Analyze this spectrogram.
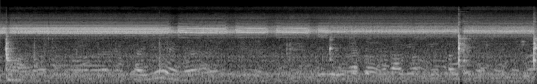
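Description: A loud, steady, high-pitched chorus of insects shrilling, briefly dipping a few times, with faint voices beneath it and a sharp click about four and a half seconds in.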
